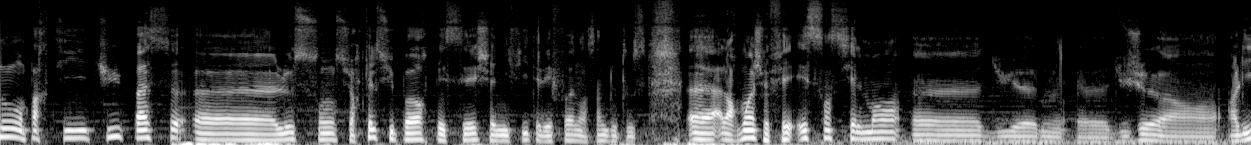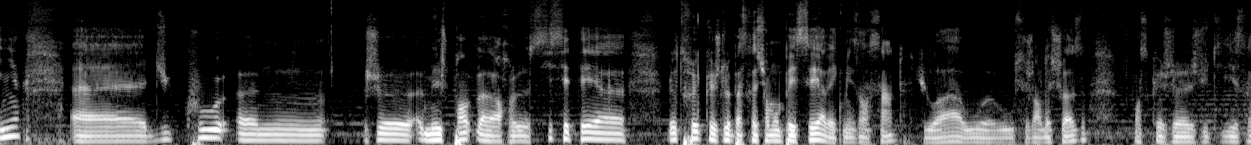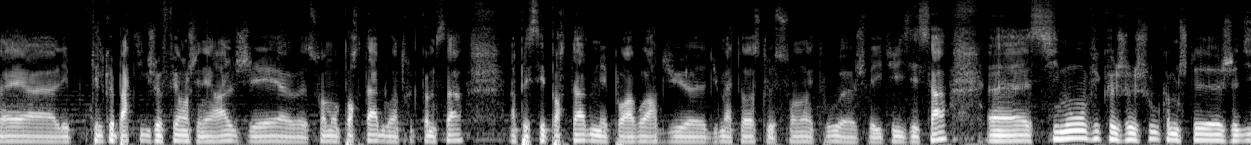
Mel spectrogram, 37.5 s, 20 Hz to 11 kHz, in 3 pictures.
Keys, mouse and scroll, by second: 8.0 click, 8.0 space.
